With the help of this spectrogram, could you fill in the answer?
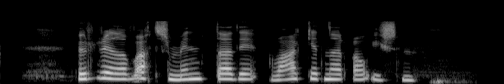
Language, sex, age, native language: Icelandic, male, 20-29, Icelandic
